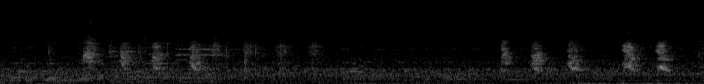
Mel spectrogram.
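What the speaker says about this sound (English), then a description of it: "dog in the stands almost barking perfectly in tune with the stadium sound" A dog in the stands at a minor league baseball game barks in two quick bursts of several yelps, faint and distant over the steady ballpark ambience.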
